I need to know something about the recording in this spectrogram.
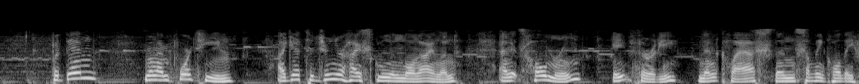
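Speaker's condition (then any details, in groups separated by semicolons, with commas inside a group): Cleft palate with lisp, cleft lip and palate, mild; braces 10 years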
